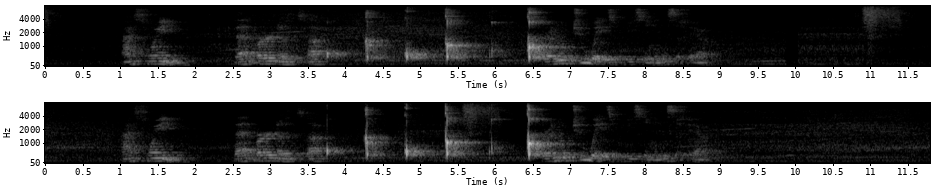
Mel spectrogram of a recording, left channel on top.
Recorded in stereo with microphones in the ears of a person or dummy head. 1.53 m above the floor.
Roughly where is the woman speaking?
Right.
